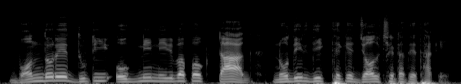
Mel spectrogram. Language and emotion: Bengali, neutral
